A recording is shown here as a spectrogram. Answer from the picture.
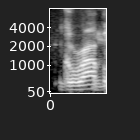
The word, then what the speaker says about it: Garoppolo: Garoppolo.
